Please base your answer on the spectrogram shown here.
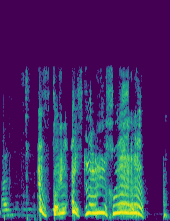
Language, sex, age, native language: Icelandic, male, 10, Icelandic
